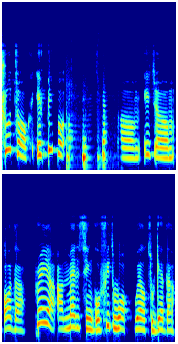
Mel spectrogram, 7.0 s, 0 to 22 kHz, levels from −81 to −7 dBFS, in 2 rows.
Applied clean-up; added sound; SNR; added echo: neural mask model RNNoise.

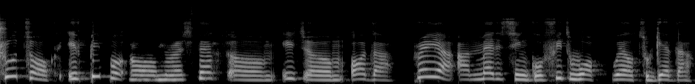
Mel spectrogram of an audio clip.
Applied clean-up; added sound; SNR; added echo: neural mask model Resemble Enhance denoiser.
